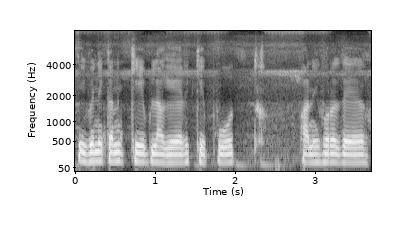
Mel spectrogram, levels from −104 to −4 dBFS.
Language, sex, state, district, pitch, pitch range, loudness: Chakma, male, Tripura, Unakoti, 130 Hz, 125-140 Hz, -16 LUFS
